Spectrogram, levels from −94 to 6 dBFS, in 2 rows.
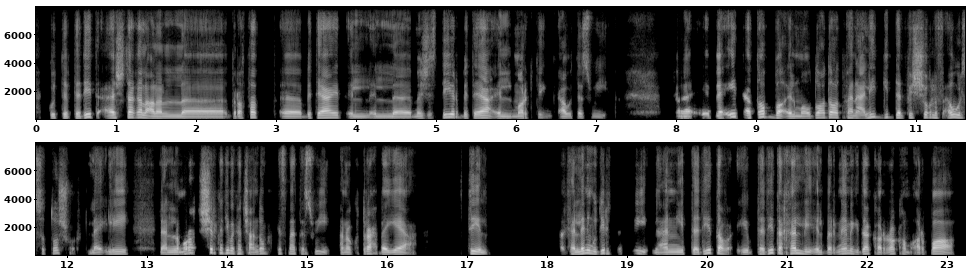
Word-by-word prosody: كنت 120 +1 -6
ابتديت 180 +9 +1
أشتغل 170 +6 +2
على 110 -2 +5
ال 100 -1 -2 0.6
دراسات، 170 -1 +1 0.3
آآ، 105 -2 +3
بتاعة 150 +7 +3
ال 100 -3 -5
ال 100 0 -3
الماجستير 105 - 0
بتاع 130 +4 +2
الmarketing 110 +2 -3 0.2
أو - - +2
التسويق - - -9 0.9
فبقيت 415 - +1
أطبّق 170 -1 +4
الموضوع 115 +7 +1
دوَّة، 165 -1 +4
فأنا 145 -3 -1
عليت 180 +2 -1
جدًا 160 0 0
في - - -20
الشغل 160 +2 -2
في - - -15
أول 165 -2 +1
6 175 - -10
أشهر، 180 - -6 0.2
ل - - -12 0.2
ليه؟ 130 -1 -2 0.4
لأن 100 - +1
لمّا 120 +1 +2
رُحت 185 - -2
الشركة 205 -5 +2
دي 185 - +1
ما 175 - 0
كانش 150 -6 -6
عندهم 125 +9 -2
حاجة - - -34
اسمها 145 0 -4
تسويق 145 -2 -8
أنا 115 +2 -1
كنت - - -12
رايح - - +5
بياع، 120 +1 +3 0.7
Sale، - - +4 0.9
فخلّاني 160 +9 +3
مدير 170 +5 0
التسويق، 160 +2 -9
لإني 115 +3 -1
ابتديت 180 +9 +1
أغ - - +5
ابتديت 120 +10 -1
أخلّي 155 -10 +2
البرنامج 150 +9 -1
ده 145 - +3
كان - - -1
رقم - - -2
4 - - +3
140 Hz, 150 wpm, -24 LUFS, 115-170 Hz, 0.9 s, على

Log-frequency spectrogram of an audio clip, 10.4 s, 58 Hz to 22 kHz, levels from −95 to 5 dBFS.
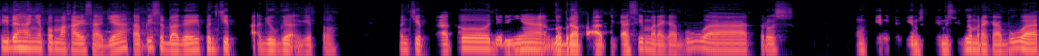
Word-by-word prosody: tidak 140 0 +5
hanya 135 -1 +2
pemakai 115 -3 +2
saja, 110 +8 0
tapi 110 +3 -1
sebagai 110 -2 +3
pencipta 120 -2 -3
juga 110 0 +1
gitu. 100 +1 -9 0.7
Pencipta 110 -2 -3
tuh 135 -1 +3
jadinya 115 +3 +1
beberapa 105 -1 +4
aplikasi 100 +4 -2
mereka 100 -4 -2
buat, 115 -3 0
terus 105 0 -5 0.7
mungkin - - -10 0.2
games-games 105 -1 -7
juga 125 - -1
mereka 105 -2 0
buat, 125 0 +4
110 Hz, 125 wpm, -24 LUFS, 105-125 Hz, 0.7 s, tidak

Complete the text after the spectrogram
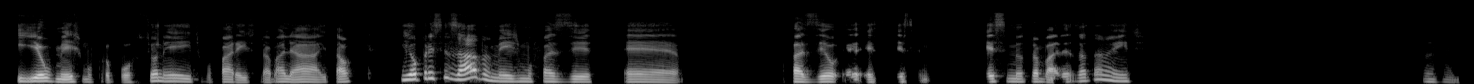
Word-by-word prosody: que 145 +1 +1
eu 150 0 +8
mesmo 120 -1 +1
proporcionei, 130 +8 -2
tipo, 115 -2 -24
parei 110 -3 -1
de 105 - -22
trabalhar 115 +1 -1
e - - -8
tal, 125 +3 -1 0.5
e - - +4
eu 235 +1 +9
precisava 270 - +4
mesmo 135 -4 0
fazer, 125 -2 -2 0.3
eh 115 -4 -2 1.1
fazer 125 0 +4 0.2
e 115 - -2 0.2
esse - - -9 0.6
esse 130 0 -1
meu 130 -1 -1
trabalho, 120 -4 -1
exatamente. 155 - -3 2.8
Uhum. 115 -4 -15
125 Hz, 100 wpm, -25 LUFS, 115-145 Hz, 2.8 s, eu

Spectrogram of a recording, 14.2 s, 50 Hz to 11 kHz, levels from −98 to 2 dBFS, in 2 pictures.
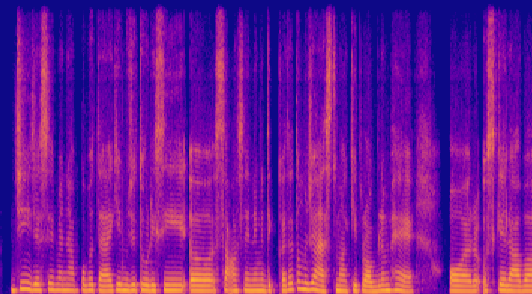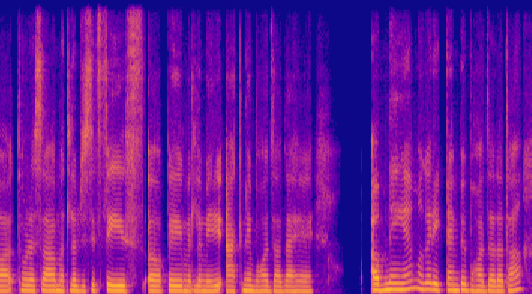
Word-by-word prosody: जी, 260 +6 +1
जैसे 225 +1 0
मैंने 215 -1 -3
आपको 210 +1 -5
बताया 205 -2 -1
कि 225 +3 +1
मुझे 215 0 +1
थोड़ी-सी 210 0 +1 0.2
अ, 200 0 +2
साँस 200 +1 -4
लेने 205 -1 0
में 205 0 0
दिक्कत 205 +1 -3
है 240 - 0
तो 275 - -3
मुझे 250 -1 +2
अस्थमा 195 -1 0
की 205 - +2
प्रॉब्लम 195 +1 0
है। 200 -5 -2 0.5
और 190 -1 +1
उसके 200 +2 -1
अलावा 195 -1 +1 0.3
थोड़ा-सा 200 -1 +1
मतलब 200 +1 0
जैसे 190 +2 -2
फेस 200 -2 +2
अ, - - +3 0.2
पे 200 -1 +3
मतलब 195 +1 -2
मेरे 190 +1 0 0.2
एक्ने 200 +2 -1
बहुत 190 0 -2
ज़्यादा 190 0 -3
है। 185 0 -4 0.8
अब 225 -1 +6
नहीं 245 0 +4
है 260 +2 +1
मगर 250 -4 0
एक 225 -2 +2
टाइम 220 -1 +1
पे 230 - +2
बहुत 195 -1 -2
ज़्यादा 195 0 0
था 220 +5 -2
200 Hz, 190 wpm, -22 LUFS, 195-215 Hz, 0.8 s, अब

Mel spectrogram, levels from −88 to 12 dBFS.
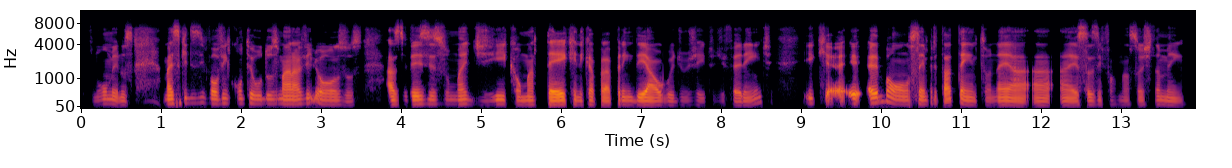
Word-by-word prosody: os - - -36
números, 95 -3 -4 0.4
mas 110 +3 +4
que - - -4
desenvolvem 125 -2 -3
conteúdos 110 -2 -5
maravilhosos. 100 -5 0 0.3
Às 95 -1 +4
vezes, 105 0 +2
uma 105 0 -2
dica, 95 +1 -4
uma 95 +1 -1 0.2
técnica 95 0 +5
para 90 -2 +1
aprender 90 +1 +2
algo 85 -1 +1
de 90 +2 -22
um - - -21
jeito 90 -1 -14
diferente, 90 - -5 0.4
e - - -4
que - - -1
é 465 -6 +4 0.2
é - - +7
bom 100 -9 +1
sempre 95 0 -1
estar 80 - +2
atento, 90 0 -1
né, 90 0 +2
a 85 -1 +1
a 85 -1 -2
a 85 0 -2
essas 90 +2 -1
informações 90 0 -6
também. 90 -4 -8
95 Hz, 150 wpm, -25 LUFS, 90-105 Hz, 0.4 s, é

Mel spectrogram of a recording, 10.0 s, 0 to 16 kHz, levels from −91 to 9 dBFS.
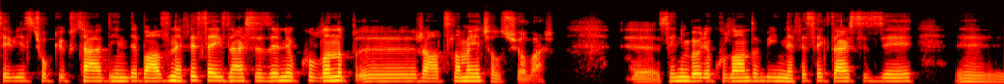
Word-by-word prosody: seviyesi 155 0 -3
çok 155 - -4
yükseldiğinde 155 +1 0
bazı 150 +3 +4
nefes 175 +2 +2
egzersizlerini 165 0 +2
kullanıp, 170 +1 +2
eee, 145 +1 -3
rahatlamaya 155 +3 +2
çalışıyorlar. - - -3 0.8
Eee, - - -4
senin 160 +1 +1
böyle 155 0 +2
kullandığın 155 +1 0
bir 160 -1 -4
nefes 150 +1 -2
egzersizi, 150 -1 0 0.4
eee, 130 -1 -6
155 Hz, 110 wpm, -26 LUFS, 150-160 Hz, 0.8 s, bazı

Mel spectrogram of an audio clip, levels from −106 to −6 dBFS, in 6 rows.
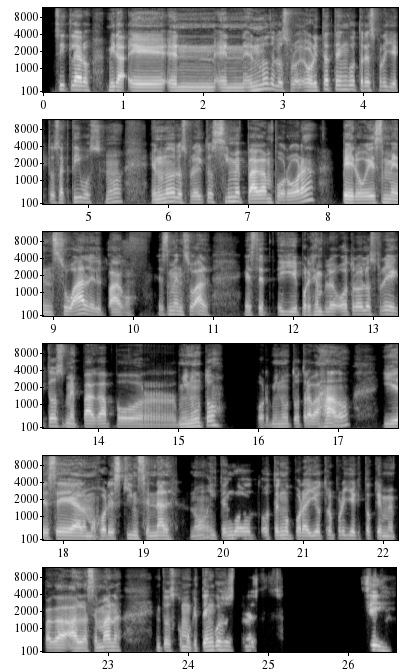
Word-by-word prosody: Sí 175 0 -2
claro. 160 -3 +6 0.2
Mira, 145 +1 +6
e 130 0 +6
en 135 0 +1
en 130 0 0
en 140 +3 0
uno 195 +4 -1
de 195 - -4
los 150 -5 0
fro 125 0 -5
Ahorita 145 +5 +1
tengo 175 0 -2
3 155 -3 0
proyectos 135 -3 -5
activos, 150 +3 -4
¿no? 165 +4 -7 0.4
En 125 - +1
1 160 +4 +2
de 175 - +2
los 155 - 0
proyectos, 130 +5 -3
sí 165 - +4
me 175 0 +1
pagan 145 0 +5
por 120 -2 -5
hora, 225 - +1 0.3
pero, 125 0 +4
es 130 +1 +5
mensual 135 +4 +2
el 120 -3 -7
pago, 110 -3 -2 0.3
es - - -1
mensual. 140 -4 -2 0.4
Este, - - -3
y, 120 -2 -3
por - - -5
ejemplo, 125 0 -4
otro 145 +2 -3
de - - -1
los 150 -3 -3
proyectos, 150 -1 -2
me 125 -2 -4
paga 125 +1 -1
por 110 -4 -7
minuto 145 +10 -3 0.5
por - - -12
minuto 120 0 -10
trabajado, 115 -2 +2 0.4
y 120 +1 -1
ese 130 +2 +4
a 120 -1 +5
lo 115 - -1
mejor 115 +2 -4
es 125 - +5
quincenal, 125 -2 0 0.2
¿no? 120 +4 -9
Y 130 - -12
tengo 135 +2 -5 0.3
ot 135 - -10
tengo 140 0 -3
por 135 +1 -4
ahí 120 +1 -1
otro 135 +1 -6
proyecto, 135 0 -6
que - - -3
me 115 -2 -7
paga 120 +1 +2
a - - +5
la 115 -1 0
semana. 140 +4 +3 0.4
Entonces, 130 0 -4
como 145 -2 -4
que 120 - -8
tengo 155 +5 +1
esos 155 -2 -2
3 - - -6 1.3
Sí. 165 -6 +5
130 Hz, 175 wpm, -26 LUFS, 120-145 Hz, 1.3 s, claro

